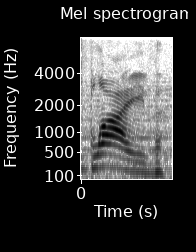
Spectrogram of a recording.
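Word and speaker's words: Blaidd: His name is Bllythe. Uh, spelled with Gaelic. Uh, spelled with Gaelic letters. Uh, B L A I D. D in Gaelic is usually pronounced as th.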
